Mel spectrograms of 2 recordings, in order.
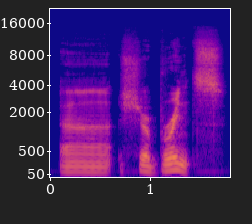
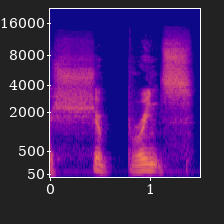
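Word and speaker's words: Sbrinz: Also a Swiss cheese in the Alpine style called Schabrinz. I think that's how you pronounce it. It's spelled S-B-R-I-N-Z. So Schabrinz.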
